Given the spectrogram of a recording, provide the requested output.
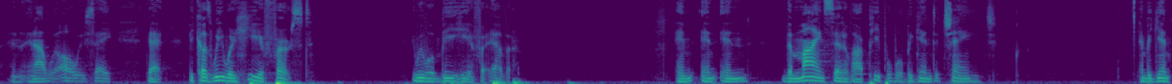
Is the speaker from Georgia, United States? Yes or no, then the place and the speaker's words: yes; Georgia, United States; Our home here is in Georgia. I'm from Georgia.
